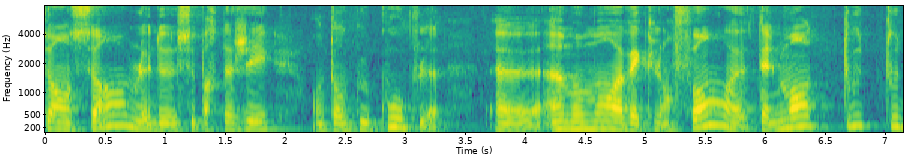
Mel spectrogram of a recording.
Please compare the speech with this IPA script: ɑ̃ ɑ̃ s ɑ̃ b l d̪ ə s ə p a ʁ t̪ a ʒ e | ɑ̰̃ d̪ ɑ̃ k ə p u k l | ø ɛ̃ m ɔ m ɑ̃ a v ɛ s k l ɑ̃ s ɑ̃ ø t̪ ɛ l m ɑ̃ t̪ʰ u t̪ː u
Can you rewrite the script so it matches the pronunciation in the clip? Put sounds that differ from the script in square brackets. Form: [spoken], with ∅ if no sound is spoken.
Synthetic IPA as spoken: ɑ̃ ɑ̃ s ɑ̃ b l d̪ ə s ə p a ʁ t̪ a ʒ e | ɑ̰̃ [t̪] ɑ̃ k ə [k] u [p] l | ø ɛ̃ m ɔ m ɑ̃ a v ɛ [∅] k l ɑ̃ [f] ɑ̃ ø t̪ ɛ l m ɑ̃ [t̪] u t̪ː u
